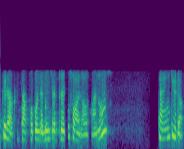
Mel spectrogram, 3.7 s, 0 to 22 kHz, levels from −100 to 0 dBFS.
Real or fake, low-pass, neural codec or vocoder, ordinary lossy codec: fake; 3.6 kHz; vocoder, 22.05 kHz, 80 mel bands, WaveNeXt; none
